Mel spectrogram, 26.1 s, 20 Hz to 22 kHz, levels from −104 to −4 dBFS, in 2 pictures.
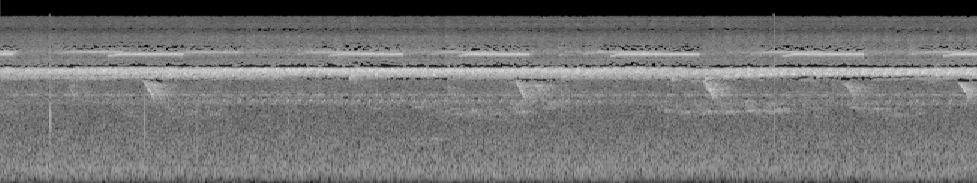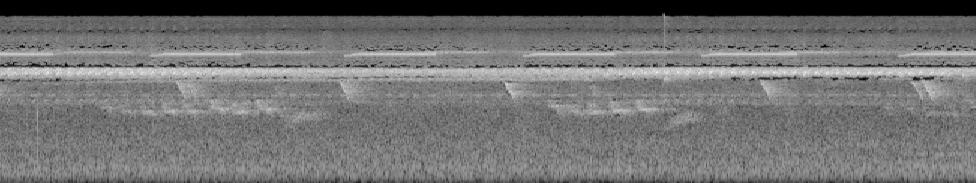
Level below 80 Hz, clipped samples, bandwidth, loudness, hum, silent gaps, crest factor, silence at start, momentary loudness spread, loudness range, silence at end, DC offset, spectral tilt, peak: -72 dBFS; under 0.1%; 16 kHz; -15 LUFS; none; none; 16 dB; 0 s; 5 LU; 4 LU; 0 s; under 0.1%; 2.5 dB/octave; -2 dBFS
